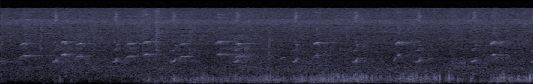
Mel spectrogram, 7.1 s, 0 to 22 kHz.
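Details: Pallas's squirrel, tail raised, calling along the Tiaoshui ancient trail on 15 April 2018; quick rhythmic chirping notes repeat throughout over a low rumbling background of wind or distant noise.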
